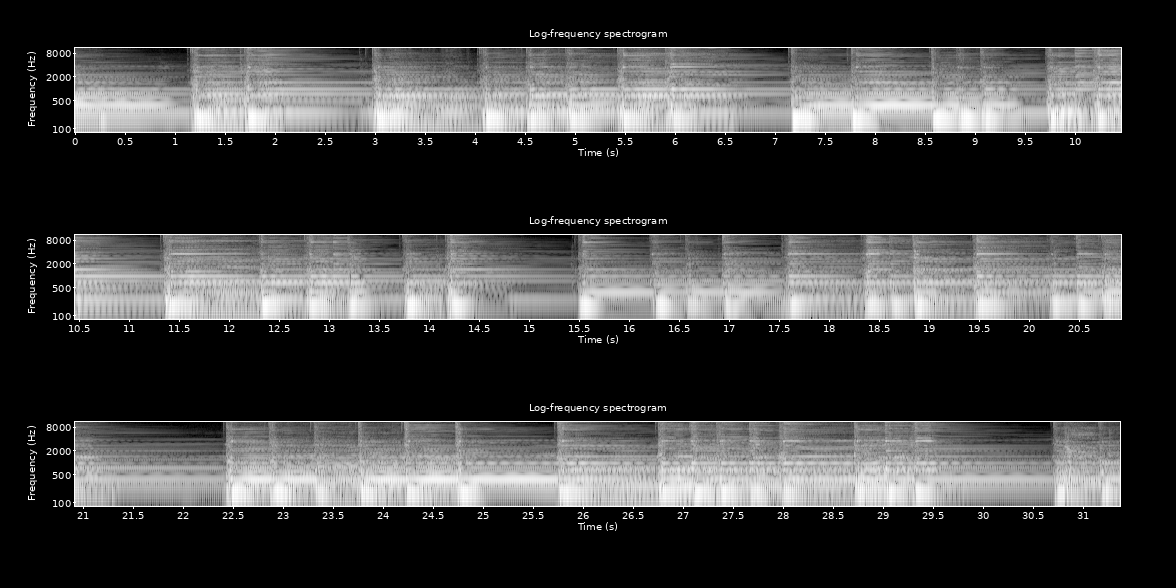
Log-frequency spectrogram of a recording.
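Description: Solo Epiphone steel-string acoustic guitar played unaccompanied, chords picked and strummed in a repeating pattern, each stroke ringing out before the next. The chords are let ring a little longer a few times before the pattern starts again.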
